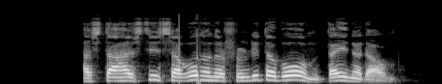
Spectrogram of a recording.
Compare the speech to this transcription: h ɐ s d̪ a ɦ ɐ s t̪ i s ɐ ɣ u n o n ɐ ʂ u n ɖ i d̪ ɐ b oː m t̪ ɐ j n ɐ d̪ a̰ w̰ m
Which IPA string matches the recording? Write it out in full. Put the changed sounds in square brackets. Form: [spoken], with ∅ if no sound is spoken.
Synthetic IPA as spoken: h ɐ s [t̪] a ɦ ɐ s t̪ i s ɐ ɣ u n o n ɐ ʂ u [ɳ] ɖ i [t̪] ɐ b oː m t̪ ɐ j n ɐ d̪ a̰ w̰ m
